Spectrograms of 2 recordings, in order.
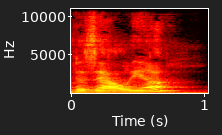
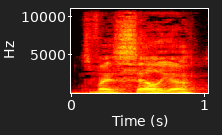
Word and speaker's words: Visalia: is tuning in from Visalia Visalia okay I say it like Vidalia onion these are those heart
